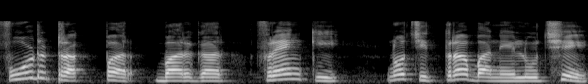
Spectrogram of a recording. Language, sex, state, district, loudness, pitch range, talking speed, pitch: Gujarati, male, Gujarat, Valsad, -15 LUFS, 165-225 Hz, 90 wpm, 175 Hz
